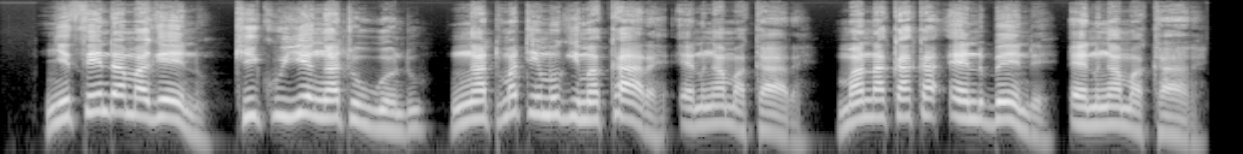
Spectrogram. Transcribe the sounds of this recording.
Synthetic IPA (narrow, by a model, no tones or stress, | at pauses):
ɲɪt̪ɪndamaɡeno̰kikujeŋatowonduŋatmatɪmoɡimakaɾɛ̰ɛnŋamaka̰ɾɛ̰manakakaʔɛnbendḛɛnŋamaka̰ɾɛ̰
